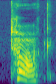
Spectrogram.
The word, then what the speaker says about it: talk: Talk is etymologically related to the word tell. Walk comes from an old verb walken. Is there still an L pronounced in talk and walk?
